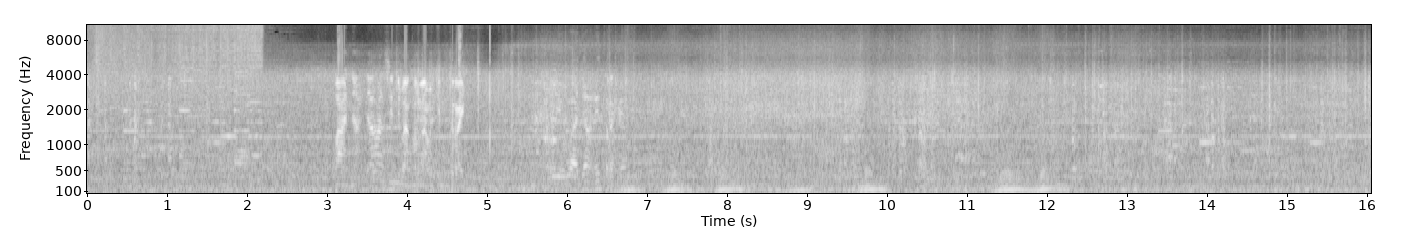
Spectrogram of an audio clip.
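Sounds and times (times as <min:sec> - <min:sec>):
tyres rumbling: 0:00.0 - 0:16.0
off-road vehicle engine revving: 0:05.4 - 0:14.3.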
